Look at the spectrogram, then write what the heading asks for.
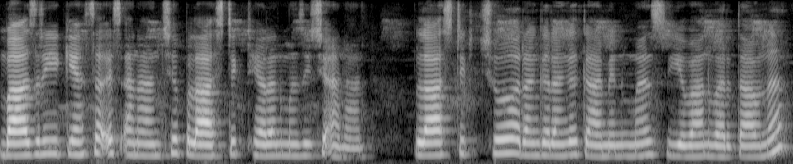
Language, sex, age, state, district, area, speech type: Kashmiri, male, 18-30, Jammu and Kashmir, Kulgam, rural, spontaneous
